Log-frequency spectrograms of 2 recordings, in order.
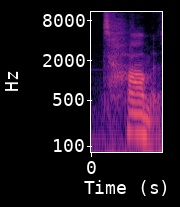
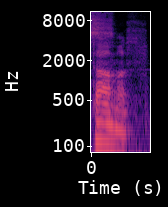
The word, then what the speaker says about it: Thomas: spelled with a th they are pronounced as if they were spelled with a normal t t like that and these words are Thomas Thomas Thompson Thompson Teresa Teresa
